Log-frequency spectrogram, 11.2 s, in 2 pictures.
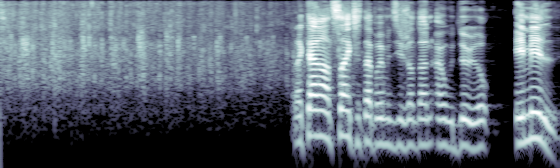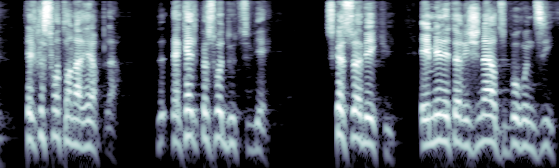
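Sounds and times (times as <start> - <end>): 
audience applause: 0.0 - 3.6
speech: 2.9 - 11.1.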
